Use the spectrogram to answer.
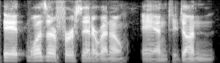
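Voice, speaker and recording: Male game developer, 20s, smooth resonant voice, close dry sound, relaxed conversational interview guest. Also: fairly low pitch, unhurried, no echo. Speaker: visual novel developer, guest. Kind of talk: casual chat about game development.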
